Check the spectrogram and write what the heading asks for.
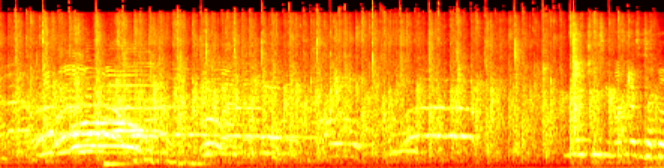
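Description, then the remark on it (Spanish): Steady audience applause fills the whole stretch, a dense wash of clapping hands at fairly constant loudness, with cheering voices and shouts rising over it throughout. “bueno, por favor, un aplauso para.”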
